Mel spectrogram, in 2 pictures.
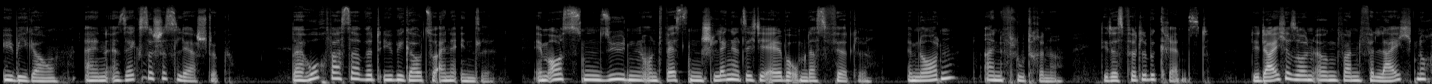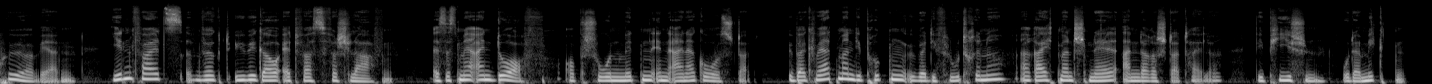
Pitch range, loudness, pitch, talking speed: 165-210 Hz, -21 LUFS, 185 Hz, 145 wpm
